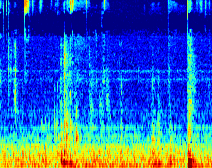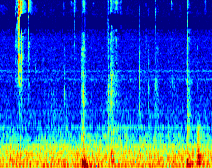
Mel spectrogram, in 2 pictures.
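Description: Scattered faint clicks and taps as a flexible jumper wire is handled and its pin pushed into a solderless breadboard, the sharpest click about four seconds in.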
